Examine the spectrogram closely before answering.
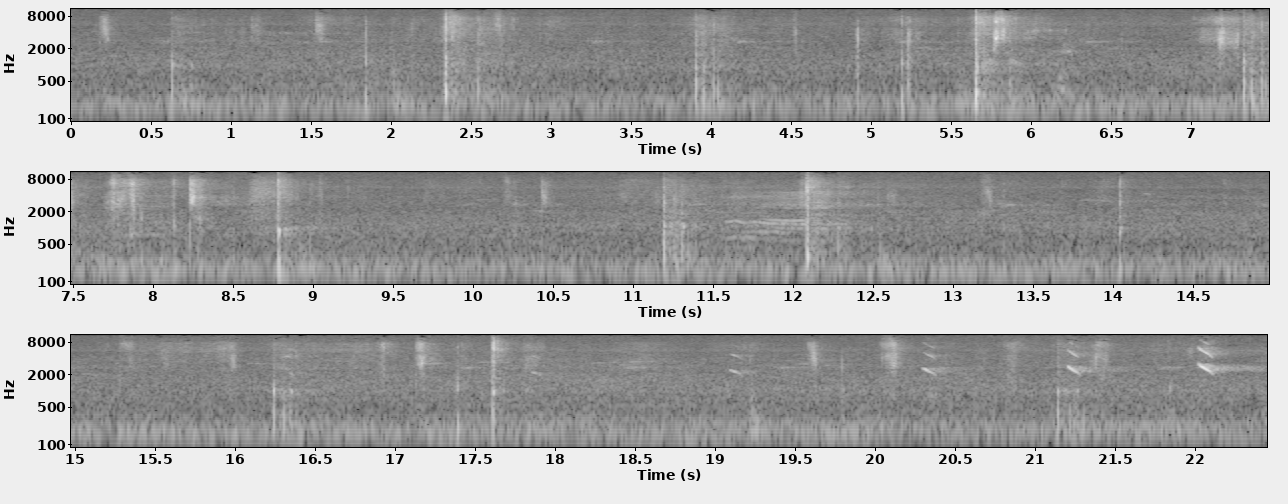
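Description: Rackets strike a tennis ball back and forth, with sharp pops.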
